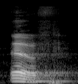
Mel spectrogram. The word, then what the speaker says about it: œuf: Ok, entonces aquí estamos en la pronunciación de E. Y tenemos corazón, que es cœur. Huevo, œuf.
